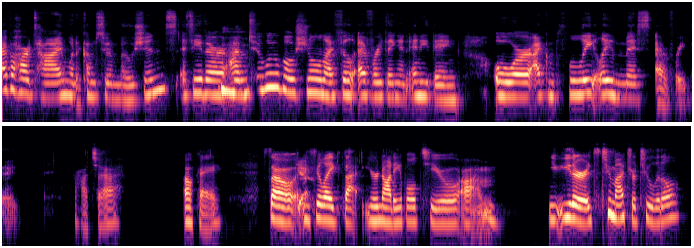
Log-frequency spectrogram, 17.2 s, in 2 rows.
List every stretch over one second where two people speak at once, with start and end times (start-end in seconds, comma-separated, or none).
none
